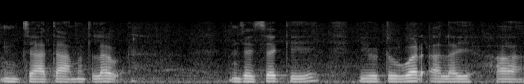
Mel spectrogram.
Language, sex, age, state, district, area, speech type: Maithili, male, 45-60, Bihar, Purnia, rural, spontaneous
